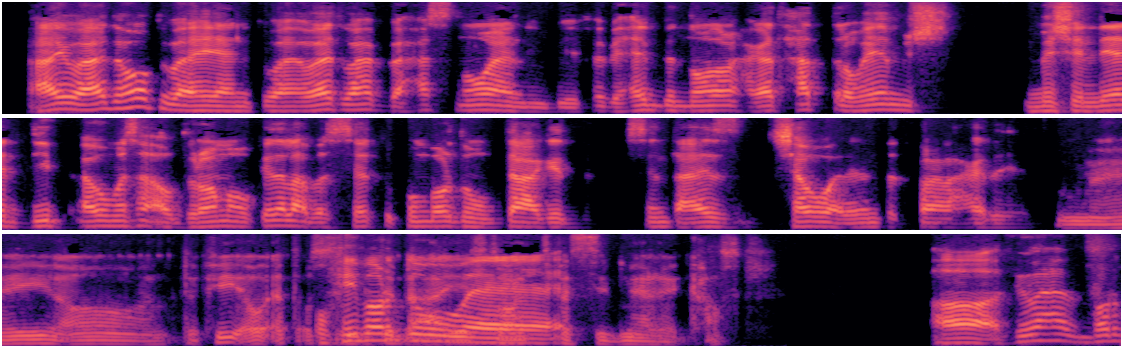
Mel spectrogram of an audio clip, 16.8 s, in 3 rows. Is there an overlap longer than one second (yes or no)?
yes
